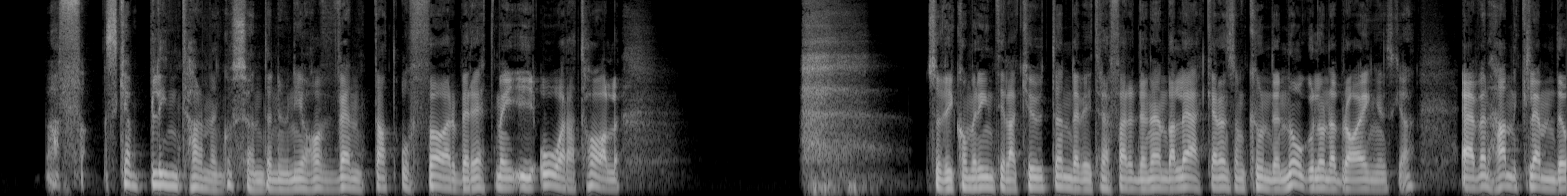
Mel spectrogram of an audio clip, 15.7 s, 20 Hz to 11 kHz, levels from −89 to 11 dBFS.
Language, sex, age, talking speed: Swedish, male, 30-49, 135 wpm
